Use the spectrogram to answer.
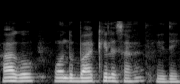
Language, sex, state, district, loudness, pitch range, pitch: Kannada, male, Karnataka, Koppal, -18 LUFS, 150-165 Hz, 155 Hz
